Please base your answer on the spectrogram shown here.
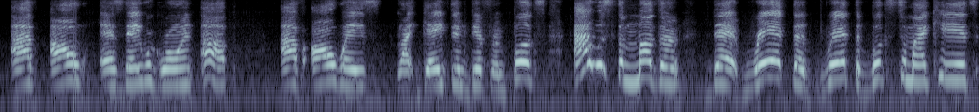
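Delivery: usual speaking voice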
